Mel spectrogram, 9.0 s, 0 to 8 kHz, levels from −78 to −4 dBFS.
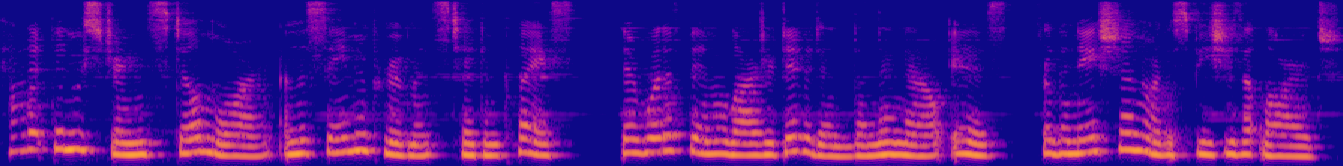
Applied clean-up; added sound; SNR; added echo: neural mask model DeepFilterNet 3.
